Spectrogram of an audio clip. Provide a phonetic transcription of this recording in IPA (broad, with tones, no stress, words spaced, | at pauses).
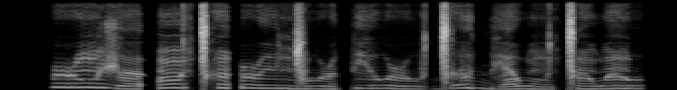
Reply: ɹũ˦ʒœ˨ ʔɔ̃˦ ǀʰə̃˦ʔɹy˧ ŋ͡ǀu˨ɹpʲø˧u̯ɹu˨ɡ͡ǀə˦l bʲa˨˦wũ˨ ǀə̃˧wə̃˦u̯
